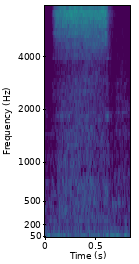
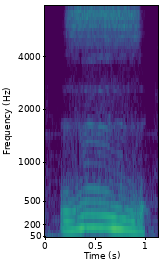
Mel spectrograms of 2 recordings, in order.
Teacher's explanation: Z. So S has no voicing. S. Z has voicing. Z. So we say the S sound and the Z sound are also paired consonants.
